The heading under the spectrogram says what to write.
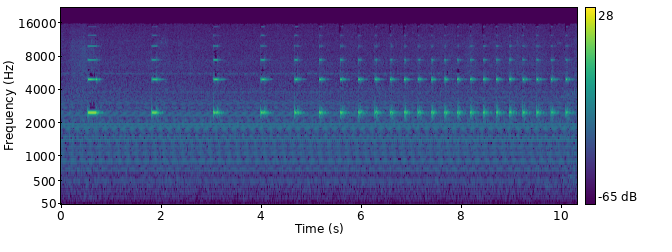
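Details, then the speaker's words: Electronic gas detector at the gas shutoff of a Rheem furnace: beeps quicken to about three a second near the shutoff; suspected small leak, possibly why homeowner smelled gas, soap bubble check planned. "so we got pretty good mount little beeps here right there on the gas shutoff mmm probably why the homeowners been going I think I smelled gas sometimes"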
